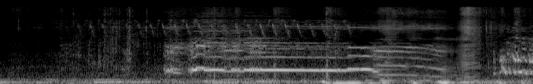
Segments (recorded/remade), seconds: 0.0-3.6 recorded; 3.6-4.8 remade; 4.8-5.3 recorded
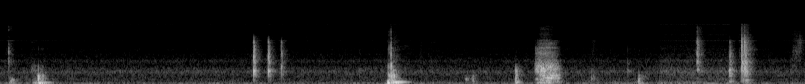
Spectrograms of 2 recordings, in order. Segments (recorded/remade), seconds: 0.0-0.8 recorded; 0.8-4.6 remade; 4.6-6.6 recorded; 6.6-7.3 remade; 7.3-8.1 recorded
